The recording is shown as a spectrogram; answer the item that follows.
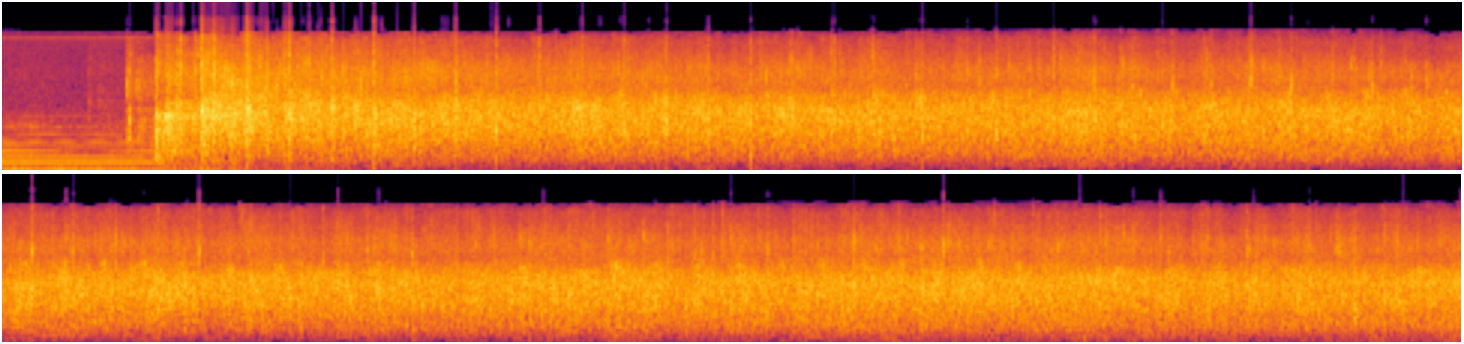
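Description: A grand piano's final chord dies away, then audience applause breaks out about a second in and continues steadily.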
